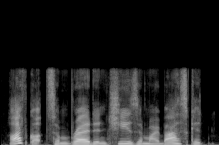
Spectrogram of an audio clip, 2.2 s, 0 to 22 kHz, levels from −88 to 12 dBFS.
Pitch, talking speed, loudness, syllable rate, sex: 195 Hz, 245 wpm, -18 LUFS, 6.4 syllables/s, female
